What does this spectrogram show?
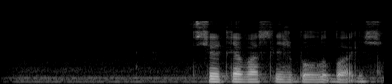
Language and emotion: Russian, sad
